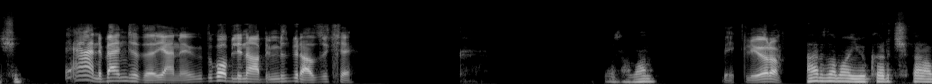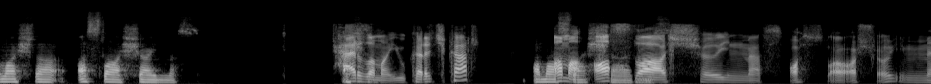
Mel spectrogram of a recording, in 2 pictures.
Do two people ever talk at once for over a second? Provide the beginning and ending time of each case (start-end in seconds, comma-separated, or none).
14.8-16.0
